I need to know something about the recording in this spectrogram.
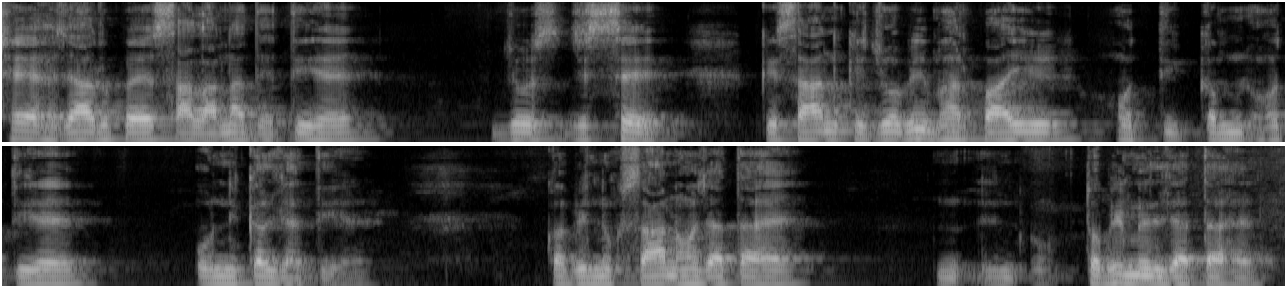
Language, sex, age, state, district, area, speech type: Hindi, male, 30-45, Uttar Pradesh, Prayagraj, rural, spontaneous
